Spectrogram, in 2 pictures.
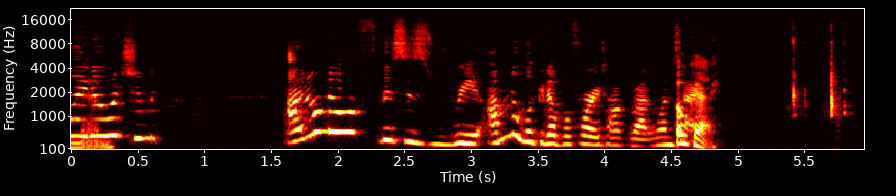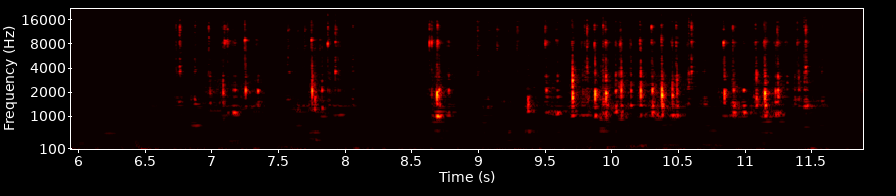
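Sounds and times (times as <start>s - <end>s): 
speech: 0.4s - 0.8s, 1.6s - 5.0s
clacky keystrokes on a computer keyboard: 5.4s - 5.9s, 6.7s - 11.8s.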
